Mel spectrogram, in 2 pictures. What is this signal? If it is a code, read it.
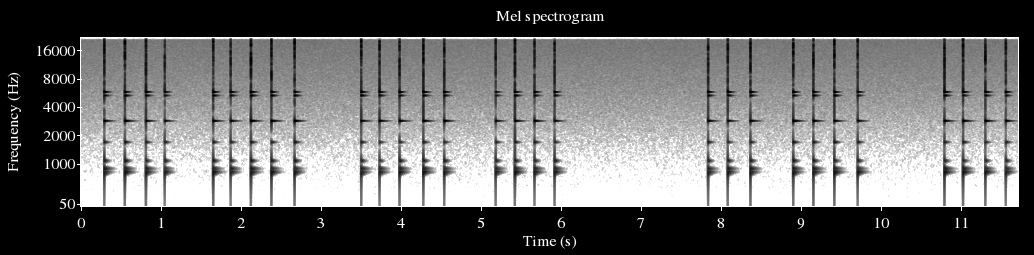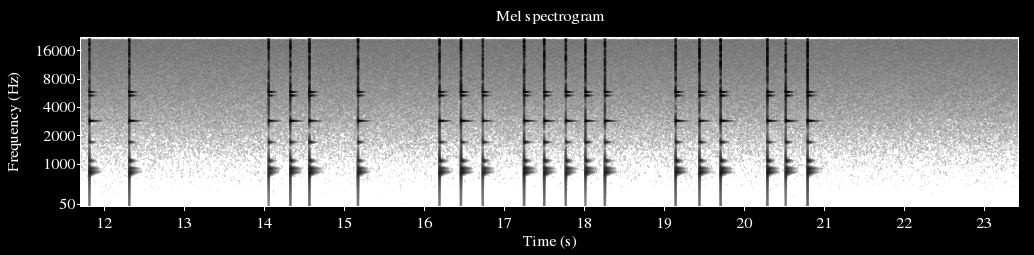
Tap code, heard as taps on a metal pipe, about 4 knocks a second. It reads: UY OV LPN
